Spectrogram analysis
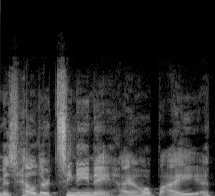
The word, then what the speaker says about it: Helder Tsinine: is our music for today his name is helder cenini i hope i pronounced your your name all right helder i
